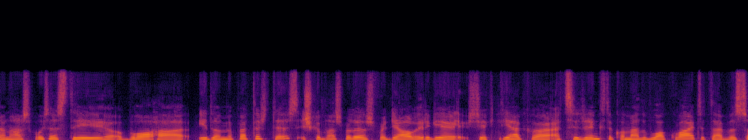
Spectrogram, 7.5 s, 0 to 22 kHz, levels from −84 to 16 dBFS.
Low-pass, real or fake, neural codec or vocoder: 10.8 kHz; fake; codec, 16 kHz in and 24 kHz out, 0.6 kbps, FocalCodec, streaming, 4096 codes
